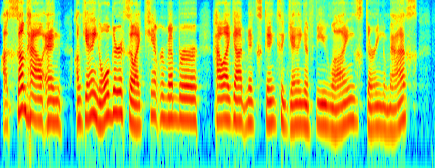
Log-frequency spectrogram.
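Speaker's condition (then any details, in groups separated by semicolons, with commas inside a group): Cleft lip and palate, Opitz G/BBB syndrome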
